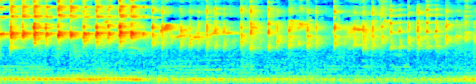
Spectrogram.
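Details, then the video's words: Rapid high chirping from a female lovebird in breeding condition, loud and dense at first, then looser and more varied notes that soften toward the end, over a low steady hum. "Birahi bunyi lovebird betina"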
